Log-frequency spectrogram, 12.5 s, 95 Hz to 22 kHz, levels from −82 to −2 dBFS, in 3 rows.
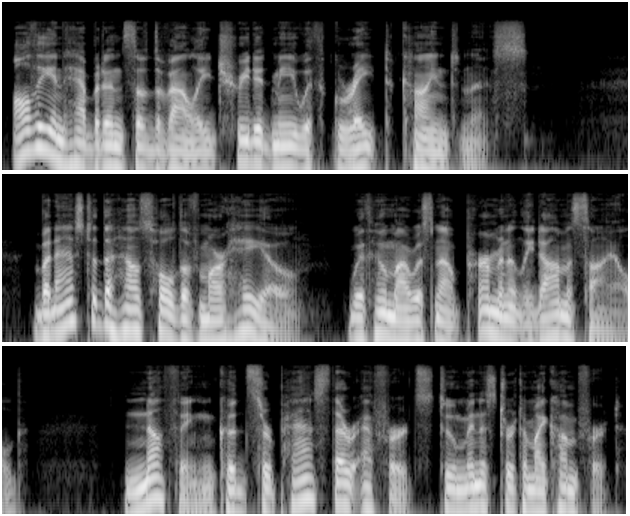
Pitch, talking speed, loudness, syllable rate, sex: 100 Hz, 170 wpm, -18 LUFS, 5.3 syllables/s, male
